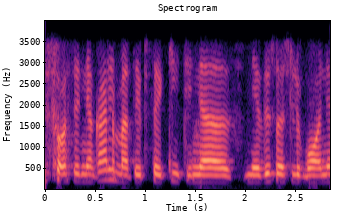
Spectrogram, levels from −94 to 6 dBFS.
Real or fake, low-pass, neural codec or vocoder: real; 3.6 kHz; none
